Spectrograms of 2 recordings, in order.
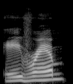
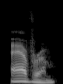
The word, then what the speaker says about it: Avram: I normally say Avram, which I guess his family gets a kick out of because it's my Chicago accent versus the English accent that's going on over there.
